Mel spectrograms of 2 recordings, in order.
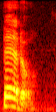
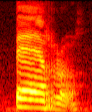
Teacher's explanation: the difference between pero with a flap R and perro with a trilled R is the difference between those two words.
